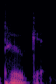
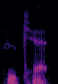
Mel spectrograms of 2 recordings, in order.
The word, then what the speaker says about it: Phuket: You're picturing yourself maybe in a stunning villa in Phuket. And yeah, remember it's pronounced P O K E T, not Fuket.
